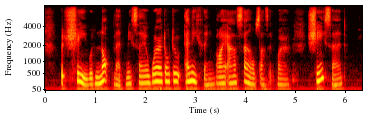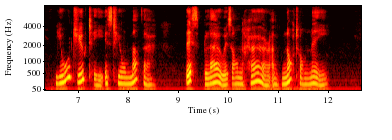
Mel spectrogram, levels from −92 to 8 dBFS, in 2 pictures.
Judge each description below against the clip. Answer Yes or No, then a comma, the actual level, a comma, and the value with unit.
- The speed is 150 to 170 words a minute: Yes, average, 160 wpm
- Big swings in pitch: Yes, wide, 5.7 semitones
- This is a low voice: No, medium, 185 Hz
